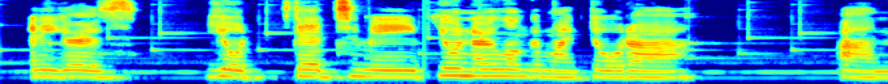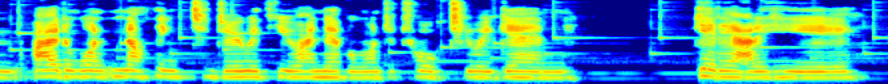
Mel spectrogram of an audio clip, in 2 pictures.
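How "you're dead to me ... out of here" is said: normal talking voice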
